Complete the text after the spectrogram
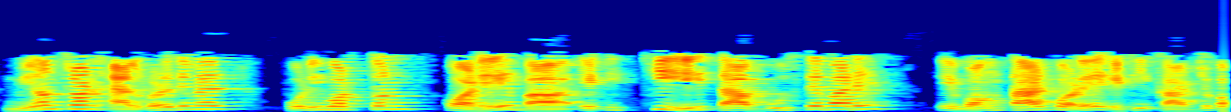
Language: Bangla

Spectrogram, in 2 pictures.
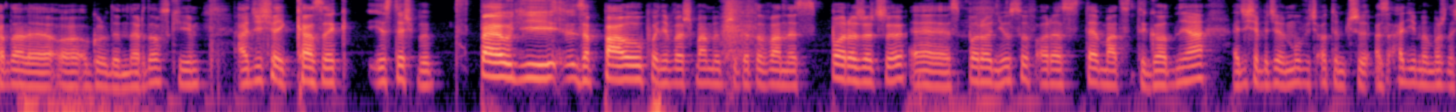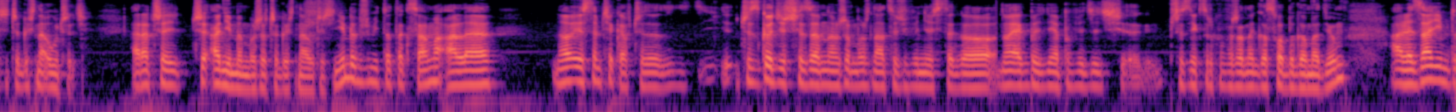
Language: Polish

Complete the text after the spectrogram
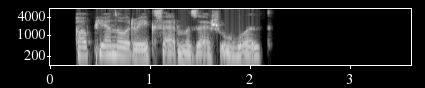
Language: Hungarian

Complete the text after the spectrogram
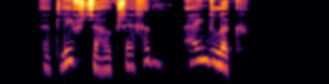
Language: Dutch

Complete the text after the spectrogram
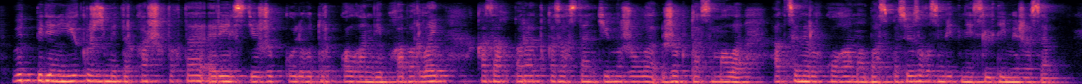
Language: Kazakh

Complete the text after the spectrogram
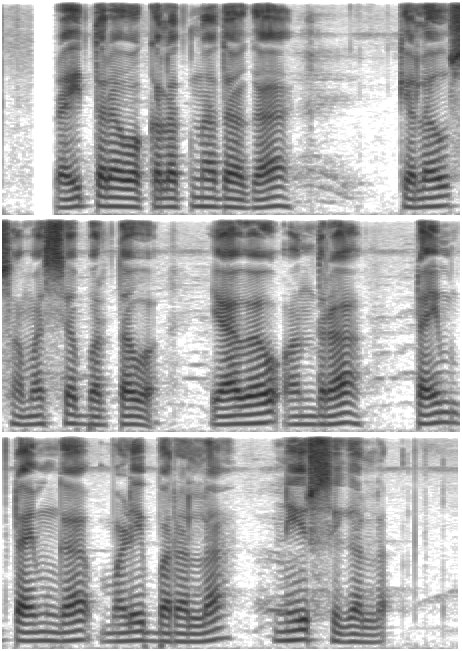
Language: Kannada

